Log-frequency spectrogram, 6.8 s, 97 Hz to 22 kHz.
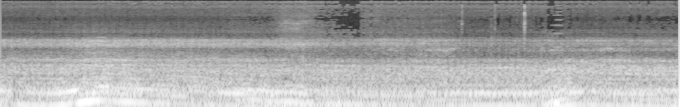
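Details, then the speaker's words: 1994 VW Golf 3 Variant 1.8 with Bosch mono injection, after injection gasket replacement: low, even rumble holding steady with slight swell, no misses, ticks or vacuum leaks; smooth, healthy idle. "Okay, so now I'm gonna start the car and hopefully it runs. Okay, it's on. Seems to be idling nicely."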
